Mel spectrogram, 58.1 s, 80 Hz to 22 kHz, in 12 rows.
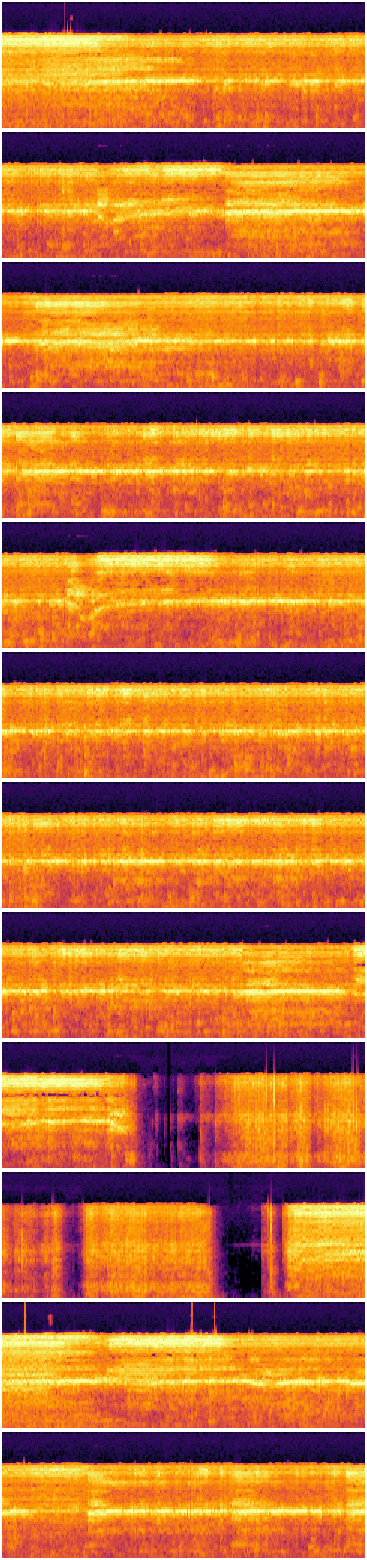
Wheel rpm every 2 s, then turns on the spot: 210, 230, 230, 220, 230, 230, 230, 230, 230, 230, 200, 230, 230, 230, 230, 230, 230, 230, 230, 220, 90, 20, 30, 20, 190, 220, 230, 230, 230.
42-46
